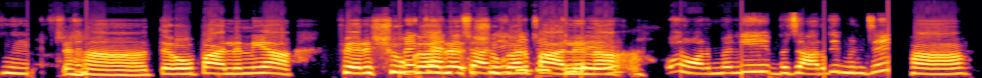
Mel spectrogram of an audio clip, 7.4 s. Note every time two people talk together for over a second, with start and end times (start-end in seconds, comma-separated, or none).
3.0-4.6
